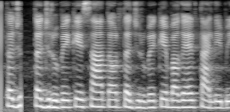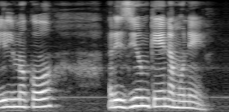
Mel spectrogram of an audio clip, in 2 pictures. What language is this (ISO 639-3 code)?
urd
